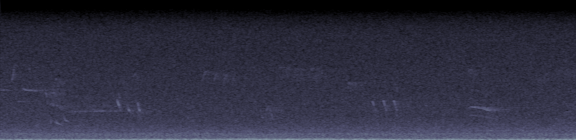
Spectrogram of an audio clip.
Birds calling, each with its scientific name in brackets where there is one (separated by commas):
American Goldfinch (Spinus tristis), Song Sparrow (Melospiza melodia), Blue Jay (Cyanocitta cristata)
